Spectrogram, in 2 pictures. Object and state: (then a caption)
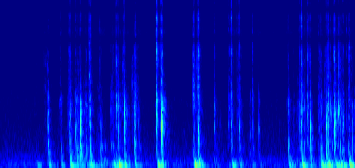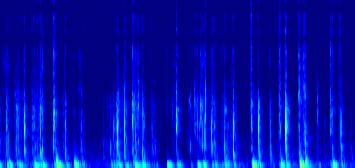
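Plastic keyboard being typed on. Fast typing on a plastic mechanical keyboard with cat keycaps, fingertips tapping the plastic keycaps while a hand sweeps over the keys. Quick, clacky keystrokes come in dense bursts separated by brief pauses, each press short and dry with a deep, thocky low end.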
